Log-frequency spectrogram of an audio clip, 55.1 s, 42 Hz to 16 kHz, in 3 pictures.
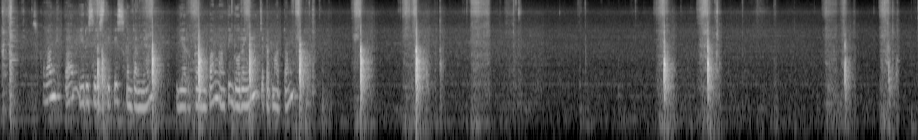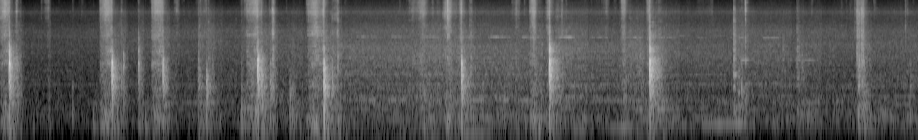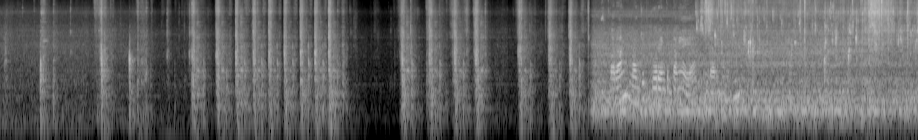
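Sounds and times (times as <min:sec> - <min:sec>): fast knife chopping on board: 0:03.0 - 0:03.2, 0:05.9 - 0:06.3, 0:07.1 - 0:07.5, 0:08.2 - 0:08.6, 0:40.5 - 0:43.6, 0:44.7 - 0:48.4
knife slicing potatoes on board: 0:07.0 - 0:08.6, 0:16.5 - 0:18.8, 0:20.4 - 0:22.6, 0:23.2 - 0:23.9, 0:44.7 - 0:48.4.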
